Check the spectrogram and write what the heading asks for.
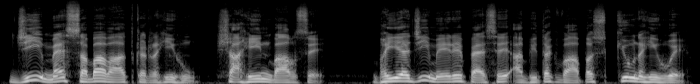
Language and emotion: Urdu, neutral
